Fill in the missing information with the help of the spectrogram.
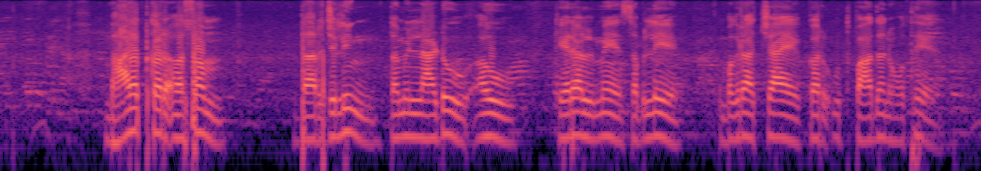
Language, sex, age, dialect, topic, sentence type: Chhattisgarhi, male, 18-24, Northern/Bhandar, agriculture, statement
